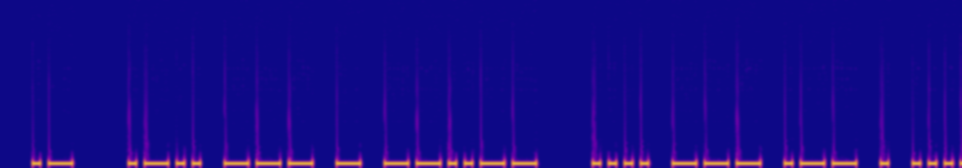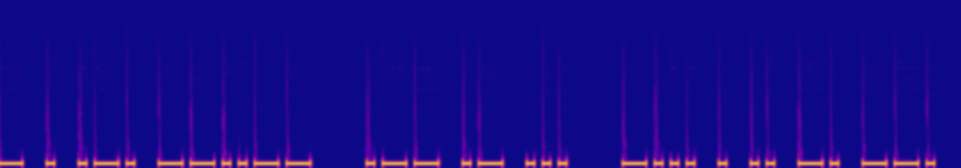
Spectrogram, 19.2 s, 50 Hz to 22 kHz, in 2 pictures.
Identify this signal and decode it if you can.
Morse code, heard as a keyed tone, about 15 wpm, 700 Hz. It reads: A LOT, HOWEVER, WAS BEING
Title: Sentences from Top 1000 Words - Review Part 3 - 15wpm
